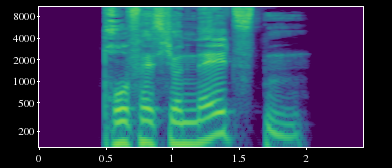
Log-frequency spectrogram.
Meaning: 1. superlative degree of professionell 2. inflection of professionell: strong genitive masculine/neuter singular superlative degree
- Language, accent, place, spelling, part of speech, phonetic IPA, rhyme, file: German, Germany, Berlin, professionellsten, adjective, [pʁofɛsi̯oˈnɛlstn̩], -ɛlstn̩, De-professionellsten.ogg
